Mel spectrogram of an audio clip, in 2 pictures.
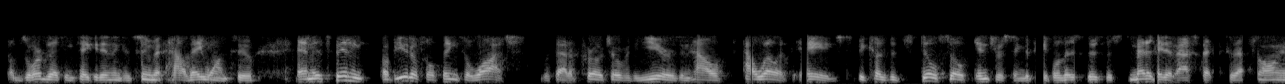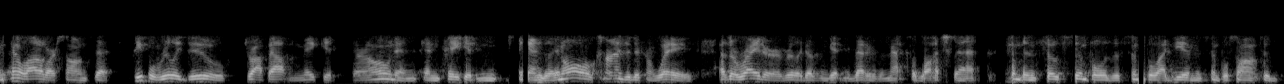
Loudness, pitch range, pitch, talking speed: -27 LUFS, 100-120 Hz, 110 Hz, 240 wpm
